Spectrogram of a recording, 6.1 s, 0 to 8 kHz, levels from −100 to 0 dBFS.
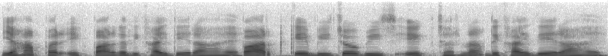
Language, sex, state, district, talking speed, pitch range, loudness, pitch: Hindi, male, Jharkhand, Jamtara, 165 wpm, 170-190 Hz, -31 LUFS, 175 Hz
